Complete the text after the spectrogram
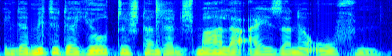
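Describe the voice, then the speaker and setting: A man's voice: mid-range voice, normal speed, darkish tone, a little hiss or hum. A man reading scripted narration for a children's radio play.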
